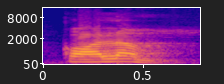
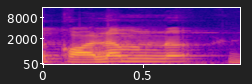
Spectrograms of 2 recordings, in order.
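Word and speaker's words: column: एन को नहीं पढ़ना जैसे ऑटम कॉलम डैम हाइम तो यहां पे हमें ऐसे ऑटम कॉलमन डैमन ऐसे हाइमन ऐसे नहीं पढ़ना है ठीक है क्लियर हो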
